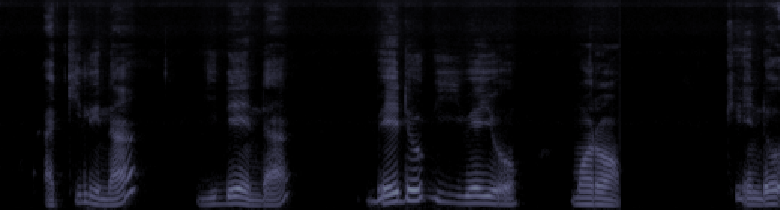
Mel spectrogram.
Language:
Luo (Kenya and Tanzania)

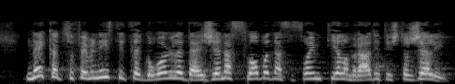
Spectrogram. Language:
Croatian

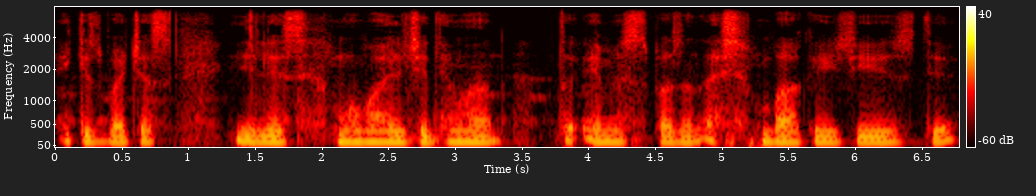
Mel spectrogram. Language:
Kashmiri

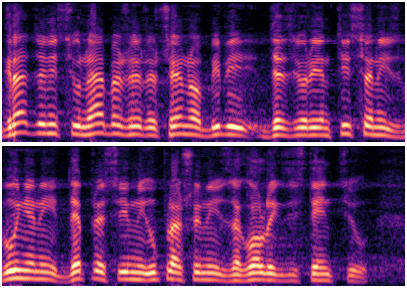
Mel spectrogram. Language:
Serbian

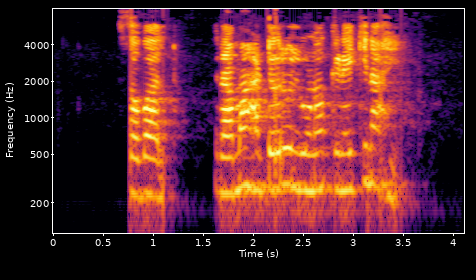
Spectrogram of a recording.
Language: Odia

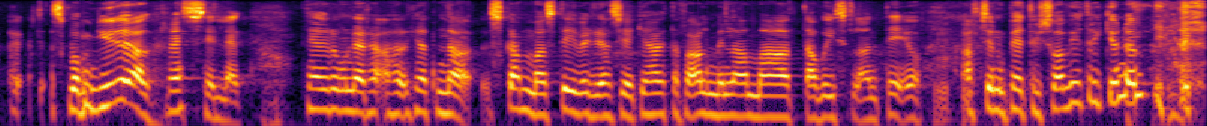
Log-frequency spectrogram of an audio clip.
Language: Icelandic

